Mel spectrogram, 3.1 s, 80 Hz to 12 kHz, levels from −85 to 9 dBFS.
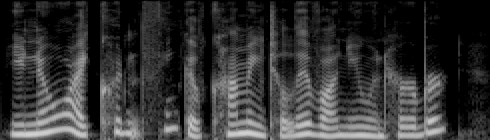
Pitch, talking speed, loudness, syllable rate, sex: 235 Hz, 255 wpm, -17 LUFS, 5.3 syllables/s, female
